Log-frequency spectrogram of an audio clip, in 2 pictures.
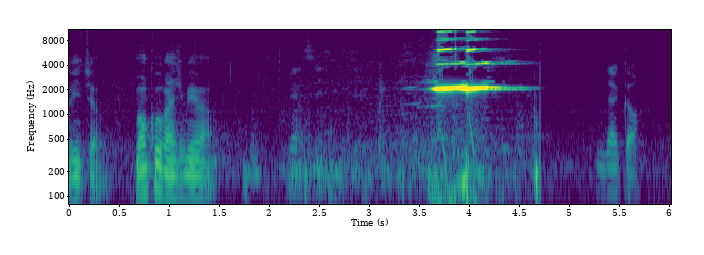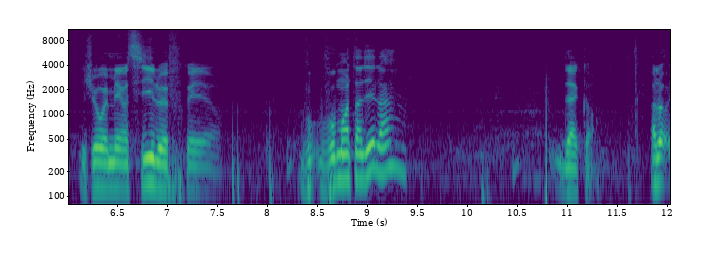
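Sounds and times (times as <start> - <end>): microphone feedback squeal: 3.6 - 4.5.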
